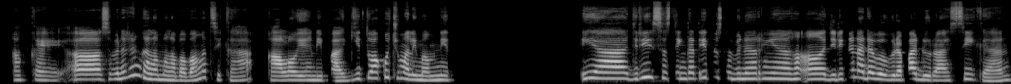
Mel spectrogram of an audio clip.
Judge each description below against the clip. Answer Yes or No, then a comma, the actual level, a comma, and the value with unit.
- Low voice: No, high, 230 Hz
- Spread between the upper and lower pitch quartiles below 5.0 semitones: No, average, 5.3 semitones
